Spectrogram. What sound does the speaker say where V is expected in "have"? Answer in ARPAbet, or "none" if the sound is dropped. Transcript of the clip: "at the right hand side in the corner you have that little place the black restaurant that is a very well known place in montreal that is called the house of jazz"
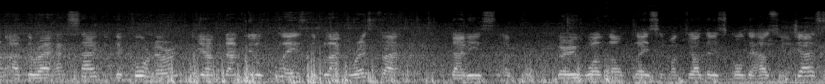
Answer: V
